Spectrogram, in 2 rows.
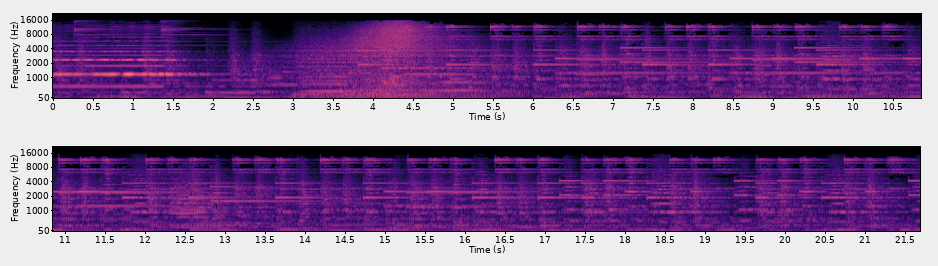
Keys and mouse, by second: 0.3 click, 2.0 middle click, 3.6 shift+a, 5.2 click, 5.9 g, 6.9 x, 8.0 click, 8.9 s, 10.7 click, 11.1 s, 11.2 x, 12.6 click, 12.9 z, 13.9 click, 14.4 KP_3, 15.9 s, 17.5 click, 17.9 shift+middle click, 18.6 g, 18.7 z, 20.9 click, 21.2 Tab.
